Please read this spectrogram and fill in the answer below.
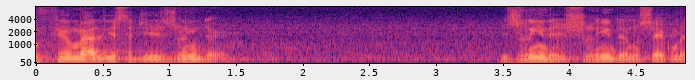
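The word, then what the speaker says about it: Schindler: Quem aqui assistiu o filme A lista de Slinder. Slinder. Slinder. Não sei como é se pronuncia. É Shi. Schlinder, Schlinder, obrigado aí.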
